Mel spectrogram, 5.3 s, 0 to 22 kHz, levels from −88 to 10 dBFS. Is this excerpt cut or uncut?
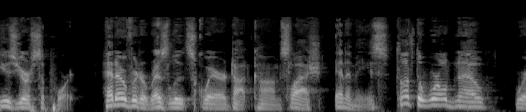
cut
